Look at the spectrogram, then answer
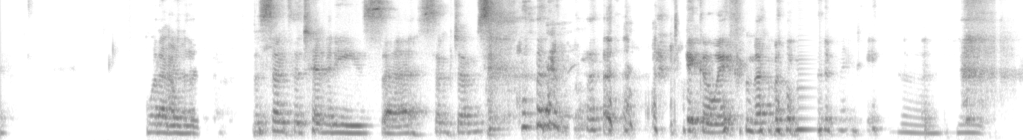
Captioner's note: laughter; laughs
